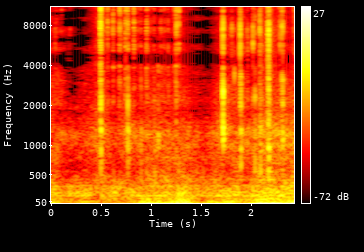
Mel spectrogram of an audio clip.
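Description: Quick typing on a computer keyboard, a run of close, crisp keystrokes in short irregular bursts over low background hum, with no talking.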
